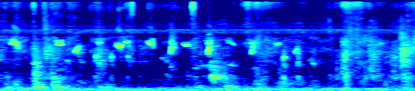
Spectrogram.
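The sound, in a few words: white crested Polish chickens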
